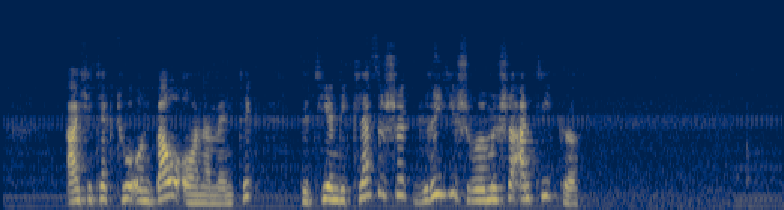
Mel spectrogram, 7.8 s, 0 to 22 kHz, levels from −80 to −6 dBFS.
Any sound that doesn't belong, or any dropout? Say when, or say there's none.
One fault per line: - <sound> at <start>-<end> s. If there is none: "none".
none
